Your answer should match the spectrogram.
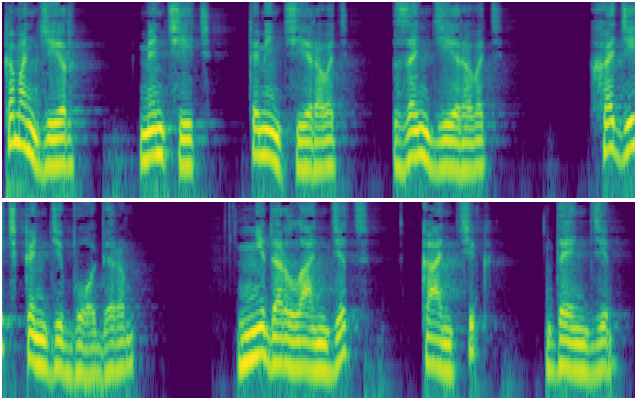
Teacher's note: Санорны зычны «н» перад мяккімі афрыкатамі «дь», «ть» вымаўляецца мякка.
